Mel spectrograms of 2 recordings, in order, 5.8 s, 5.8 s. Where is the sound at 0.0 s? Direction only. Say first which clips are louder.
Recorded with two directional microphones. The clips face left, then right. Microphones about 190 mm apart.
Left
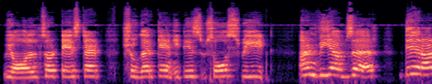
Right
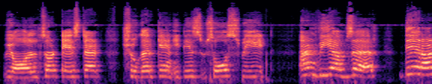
Left 3 dB; 50° left (ahead or behind).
